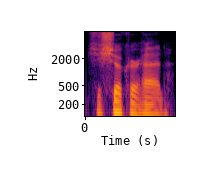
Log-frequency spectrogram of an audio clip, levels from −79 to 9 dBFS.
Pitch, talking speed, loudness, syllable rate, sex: 95 Hz, 265 wpm, -15 LUFS, 4.9 syllables/s, male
